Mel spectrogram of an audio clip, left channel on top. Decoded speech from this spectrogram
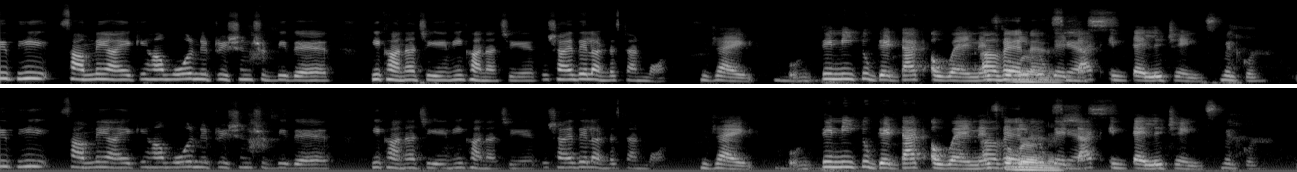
भी सामने आए कि हाँ, मोर न्यूट्रिशन शुड बी देयर, ये खाना चाहिए, नहीं खाना चाहिए, तो शायद they will understand more. Right. They need to get that awareness. They need to Awareness, get yes. that intelligence. बिल्कुल.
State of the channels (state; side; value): noise; right; hum, 23 dB below the sound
